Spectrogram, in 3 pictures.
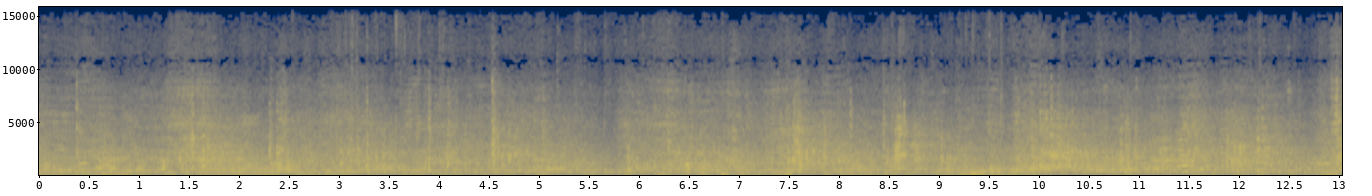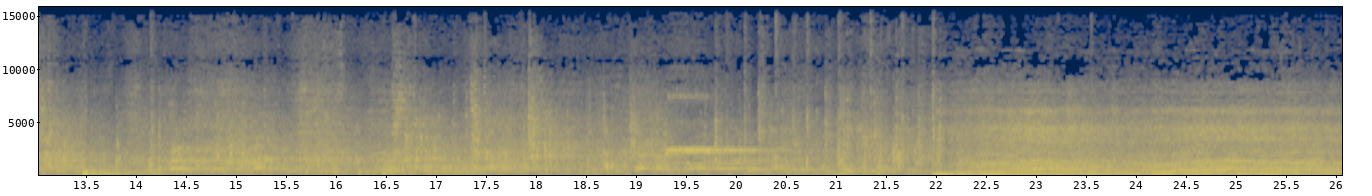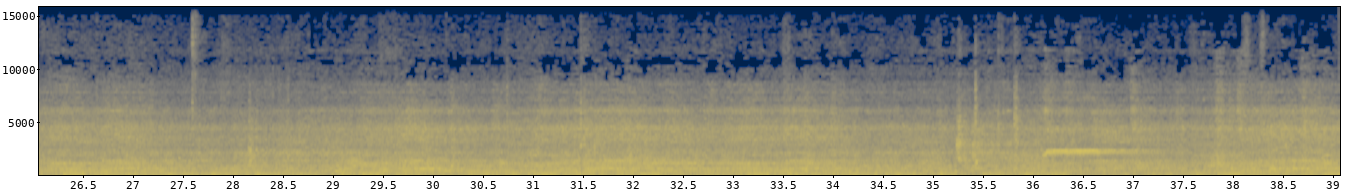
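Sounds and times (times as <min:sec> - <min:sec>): skates and sticks on ice: 0:00.0 - 0:22.0, 0:26.8 - 0:32.4, 0:33.6 - 0:39.0
puck and stick clicks: 0:01.4 - 0:05.1, 0:05.8 - 0:22.0, 0:27.6 - 0:28.4, 0:31.3 - 0:32.0, 0:35.1 - 0:37.2
voices: 0:14.2 - 0:39.0
referee's whistle: 0:19.3 - 0:20.2, 0:36.1 - 0:37.0
rock music over pa system: 0:22.0 - 0:39.0.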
